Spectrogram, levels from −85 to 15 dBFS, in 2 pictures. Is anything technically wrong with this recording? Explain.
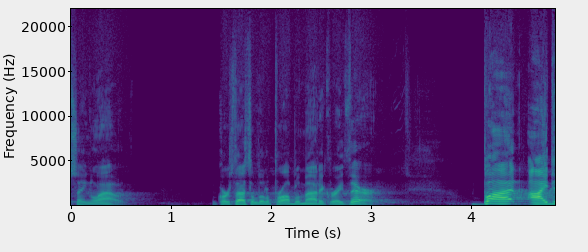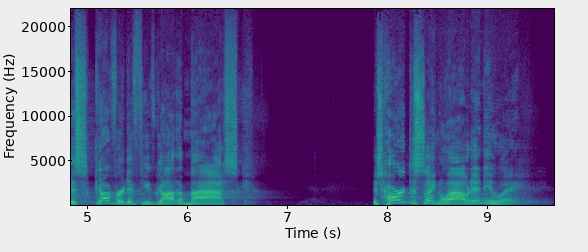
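No, nothing technically wrong can be heard in this speech recording. The audio holds steady throughout, with no disruption or distortion that would point to a problem in how it was captured or delivered.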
